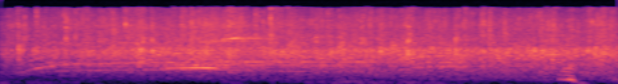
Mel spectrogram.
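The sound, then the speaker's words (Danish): A live audience claps steadily after being asked whether they know the word "rizz", a dense wash of many hands at a fairly loud level for a few seconds, with faint voices and whoops mixed into the crowd. “Kender I ordet RIS? Lad mig høre en applaus.”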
